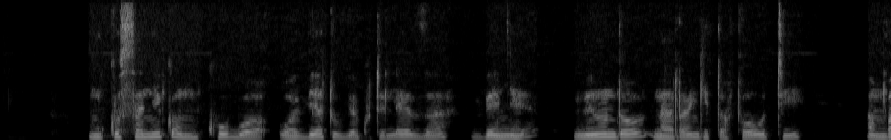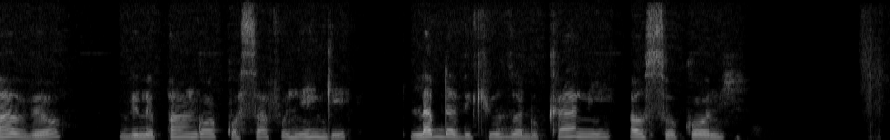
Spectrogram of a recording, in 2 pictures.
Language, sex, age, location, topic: Swahili, male, 18-24, Kisumu, finance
